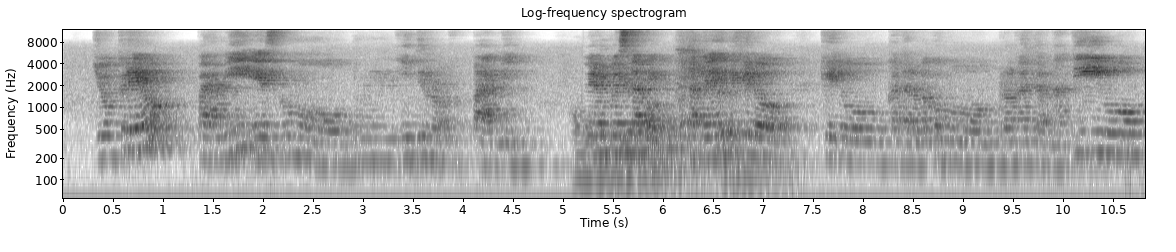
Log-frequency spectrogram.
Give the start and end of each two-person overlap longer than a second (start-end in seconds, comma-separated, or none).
5.2-6.8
